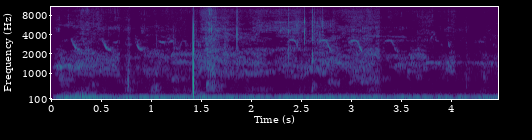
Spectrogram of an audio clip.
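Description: Birds chirping in short falling calls, three near the start and three more about two and a half seconds in, over a steady low hum, with one sharp click about a second and a half in.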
